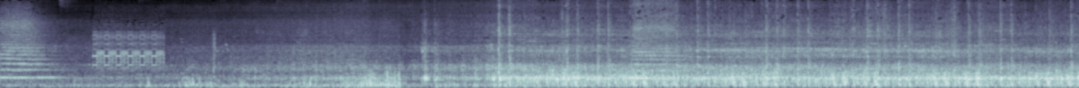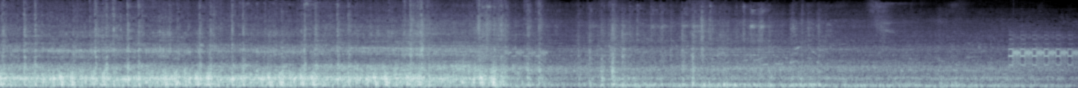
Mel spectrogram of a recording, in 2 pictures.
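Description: A KRL Commuter Line electric multiple unit sounds its horn in short blasts at the start, and again about ten seconds in. It then passes close by, its wheels clattering on the rails, loudest for about a quarter of a minute before fading away.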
